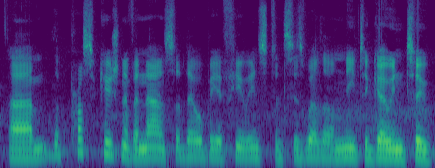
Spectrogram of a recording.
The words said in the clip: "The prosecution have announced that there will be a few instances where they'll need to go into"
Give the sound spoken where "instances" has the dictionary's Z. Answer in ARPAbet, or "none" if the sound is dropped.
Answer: Z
